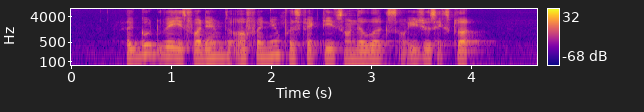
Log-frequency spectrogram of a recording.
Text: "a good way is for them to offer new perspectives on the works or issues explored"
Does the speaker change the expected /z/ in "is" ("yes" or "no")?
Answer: yes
